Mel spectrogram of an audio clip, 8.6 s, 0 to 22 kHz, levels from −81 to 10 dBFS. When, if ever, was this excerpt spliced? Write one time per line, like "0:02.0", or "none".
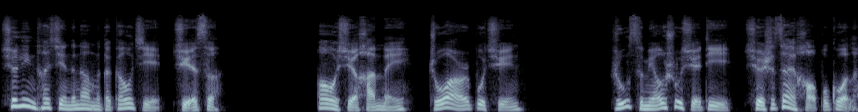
0:04.2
